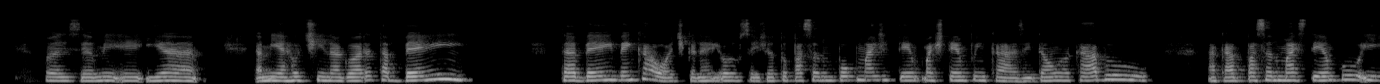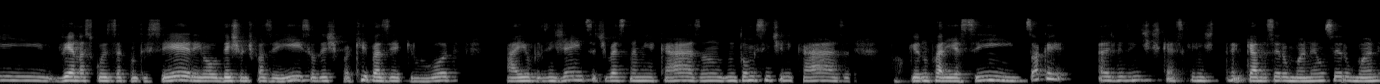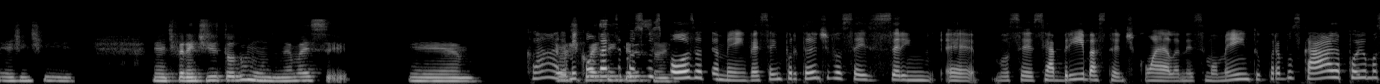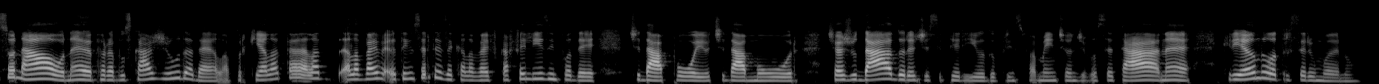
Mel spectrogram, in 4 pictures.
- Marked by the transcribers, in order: chuckle; tapping
- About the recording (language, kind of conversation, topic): Portuguese, advice, Como posso me sentir em casa em um novo espaço depois de me mudar?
